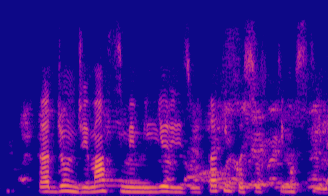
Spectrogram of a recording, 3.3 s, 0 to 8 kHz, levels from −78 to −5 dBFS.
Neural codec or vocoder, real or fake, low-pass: none; real; 7.2 kHz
